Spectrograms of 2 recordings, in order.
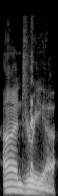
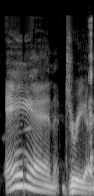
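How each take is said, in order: First: The name begins with an 'ahn' sound. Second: The name begins with an 'an' sound. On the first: The speaker calls it wrong. "not Andrea. Andrea is U A U N" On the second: The speaker calls it right. "It's Andrea, Yours is A N"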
